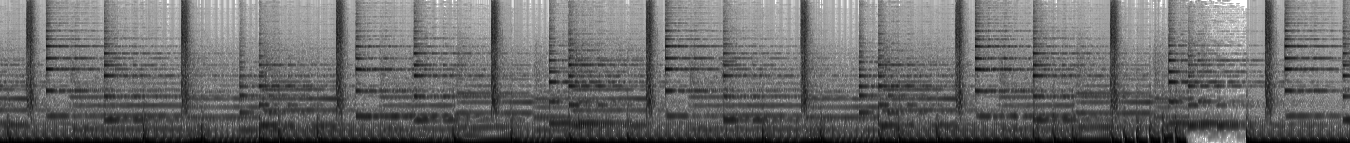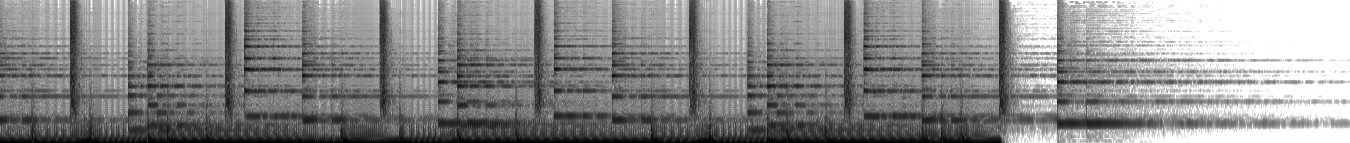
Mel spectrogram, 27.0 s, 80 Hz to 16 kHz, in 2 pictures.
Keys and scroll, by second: 7.6 ctrl+x, 9.5 ctrl+s, 25.1 ctrl+s.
